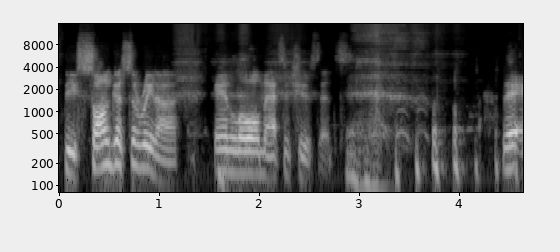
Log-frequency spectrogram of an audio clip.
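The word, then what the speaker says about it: Tsongas: that's right it's the songest arena in lowell massachusetts the and by the way the t is silent and songous oh okay good to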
